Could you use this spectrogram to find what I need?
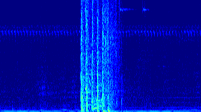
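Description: A rifle fires a short, loud burst of shots.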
